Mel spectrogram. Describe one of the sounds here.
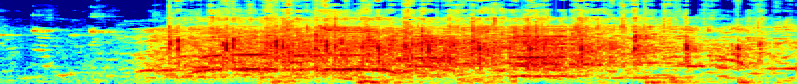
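A crowd cheers loudly in an echoing gym.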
